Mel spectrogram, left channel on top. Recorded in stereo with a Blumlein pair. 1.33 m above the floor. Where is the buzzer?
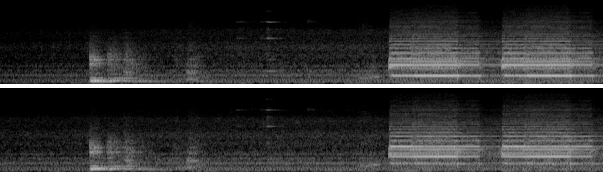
Straight ahead, 0.6 m.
